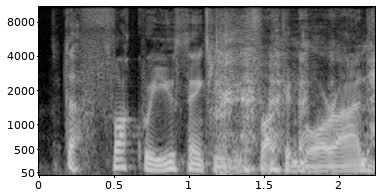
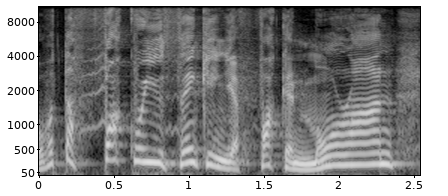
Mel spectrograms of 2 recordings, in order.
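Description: First: Deadpan mock scolding, nearly conversational; joking callback. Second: High-pitched re-enacted angry tirade; upset outburst. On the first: Father teasing the calmed-down boy in the car, joking callback. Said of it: "we had this joking relationship". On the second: Father opens car door on the boy who dented it, upset outburst. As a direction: blow up at him, pitch jumping way up. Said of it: "I was a little upset".

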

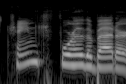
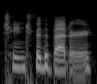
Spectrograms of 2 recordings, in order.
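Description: First: "Change for the better." said again louder and firmer; louder repeat. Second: Said in the usual way. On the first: Real, not acted. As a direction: proclaim "Change for the better." as a rallying send-off.

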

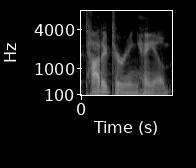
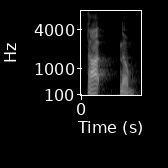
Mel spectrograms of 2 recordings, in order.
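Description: First: "Tottenham" dragged out with an extra -ing, "Tot-ten-ing-ham"; mom's mispronunciation. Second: "Tottenham" in two crisp syllables, "TOT-nam"; correct pronunciation. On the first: Retold or imitated. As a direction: mimic the four-syllable "Tottenham", stretched out slowly. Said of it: "she used to call it". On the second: Shown as a demonstration. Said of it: "Just two syllables".

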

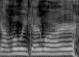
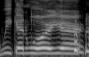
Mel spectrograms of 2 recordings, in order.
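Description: First: Very high, strained mock scream; Weekend Warrior. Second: High, drawn-out mock call; Weekend Warrior. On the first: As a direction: squeal it long like a raving partygoer. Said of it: "he's screaming". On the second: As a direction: stretch it out in a high voice. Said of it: "watching him going".

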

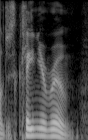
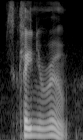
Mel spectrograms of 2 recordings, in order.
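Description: First: Imitating Peterson. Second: Mantra-like echo; imitating Peterson, repeated. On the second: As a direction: repeat Just clean your room as a mock mantra. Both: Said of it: "he's always like".

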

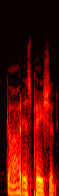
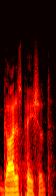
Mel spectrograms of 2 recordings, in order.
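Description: First: Softer, tender echo of the phrase; softer repeat. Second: Said in the usual way. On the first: Shown as a demonstration. Pastor repeating to his flock, softer tender echo. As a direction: let it land gently the second time.

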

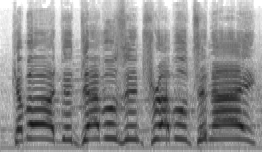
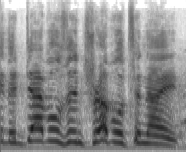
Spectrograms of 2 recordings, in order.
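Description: First: High shouted repeat of the line; fired-up preacher shouting the phrase; preacher's shout. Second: Said in the usual way. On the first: Shown as a demonstration. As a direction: belt it out to the whole room. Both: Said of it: "look at your neighbor and say".

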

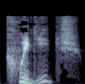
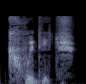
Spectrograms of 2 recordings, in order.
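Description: First: "Quidditch?" higher, rising in outraged disbelief; disbelieving. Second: Soft mutter under the breath, "Quidditch" barely voiced. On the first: Uncle repeating the letter's word, scornful rising question. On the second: Uncle reading the strange word, muttering under his breath. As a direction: say "Quidditch" low and quiet to himself. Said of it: "he muttered under his breath". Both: A narrator's reading.

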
